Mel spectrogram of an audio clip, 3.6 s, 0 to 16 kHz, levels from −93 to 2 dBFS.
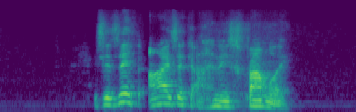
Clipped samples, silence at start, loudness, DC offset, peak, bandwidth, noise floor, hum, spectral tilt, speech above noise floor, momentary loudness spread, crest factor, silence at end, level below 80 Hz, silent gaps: under 0.1%; 0.95 s; -26 LUFS; under 0.1%; -6 dBFS; 12 kHz; -75 dBFS; none; -5 dB/octave; 50 dB; 9 LU; 22 dB; 0.7 s; -68 dBFS; none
